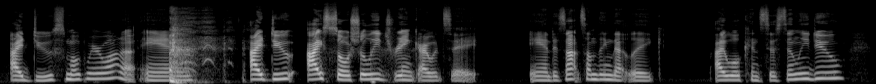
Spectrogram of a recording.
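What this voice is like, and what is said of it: Slightly raspy voice. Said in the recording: “my voice is always changing depending on how well I take care of myself. So today it's a little bit raspy,”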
